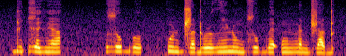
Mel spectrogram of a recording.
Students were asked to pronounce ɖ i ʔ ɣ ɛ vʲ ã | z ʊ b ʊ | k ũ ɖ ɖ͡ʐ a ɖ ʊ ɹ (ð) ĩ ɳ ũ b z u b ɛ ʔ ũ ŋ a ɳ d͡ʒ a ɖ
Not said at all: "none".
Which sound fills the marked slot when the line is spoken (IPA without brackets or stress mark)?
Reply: ð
